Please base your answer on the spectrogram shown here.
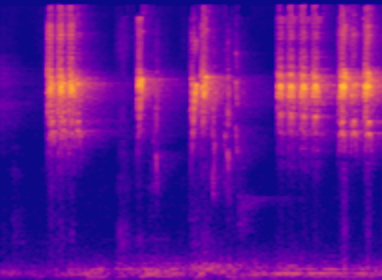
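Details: Sunbird known as kolibri ninja, master song for training: bursts of very high, rapid staccato chips, four or five per burst, separated by short silences, over a constant low hum.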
